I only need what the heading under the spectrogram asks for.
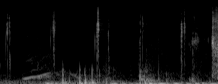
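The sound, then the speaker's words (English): Several people slowly crunch potato chips close to the microphone as an ASMR bit. The bites come as soft, irregular, crisp crackles and chewing, all fairly faint. “You guys want some ASMR? Thank you for anything. Yes. The ASMR portion of the podcast. We all slowly eat potato chips.”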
